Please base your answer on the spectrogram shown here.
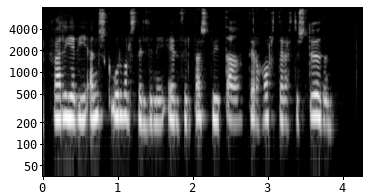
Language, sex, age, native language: Icelandic, female, 20-29, Icelandic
